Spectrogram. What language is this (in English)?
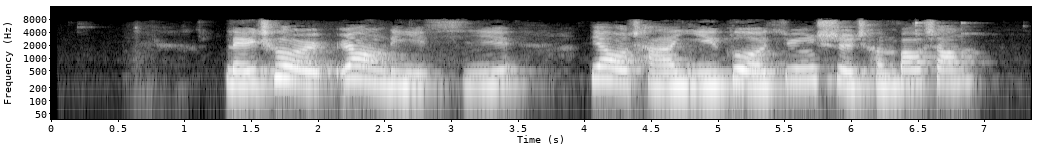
Chinese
